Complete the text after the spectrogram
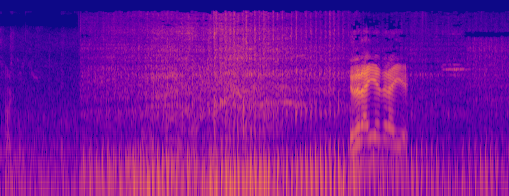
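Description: A motorcycle engine revs louder as the motorcycle rides away.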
